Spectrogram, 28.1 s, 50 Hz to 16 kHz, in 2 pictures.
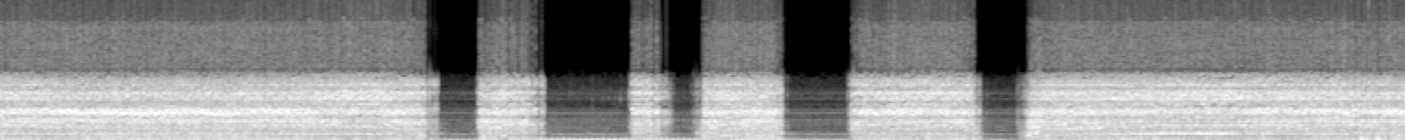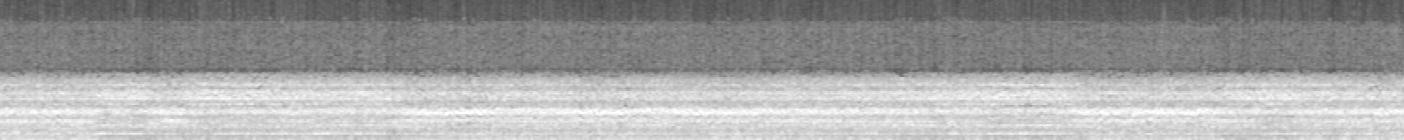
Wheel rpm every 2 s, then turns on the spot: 220, 210, 30, 50, 90, 140, 230, 220, 220, 220, 230, 230, 220, 220.
none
